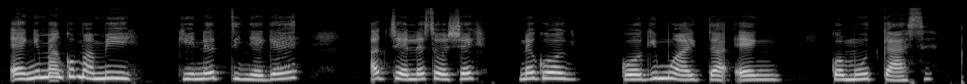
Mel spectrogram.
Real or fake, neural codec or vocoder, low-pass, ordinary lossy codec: real; none; 14.4 kHz; none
